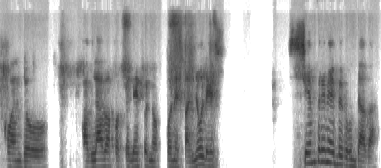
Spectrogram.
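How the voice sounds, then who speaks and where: A man from the Philippines, giving an informal lecture as a professor and telling anecdotes in a halting, self-deprecating way. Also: fairly high pitch, mellow, slightly rough, low-quality recording.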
